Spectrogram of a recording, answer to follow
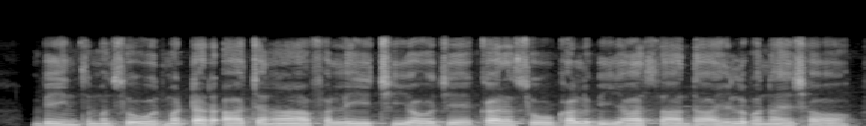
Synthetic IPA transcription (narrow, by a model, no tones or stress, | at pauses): biːnsmɐnsuːɾməʈəɾaːt͡ʃəɾãːpʰəliːt͡ʃʰijoːd͡ʒeːkəɾsuːkʰəlʋijaːsãd̪aːɦɪlbənaet͡ʃʰaː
